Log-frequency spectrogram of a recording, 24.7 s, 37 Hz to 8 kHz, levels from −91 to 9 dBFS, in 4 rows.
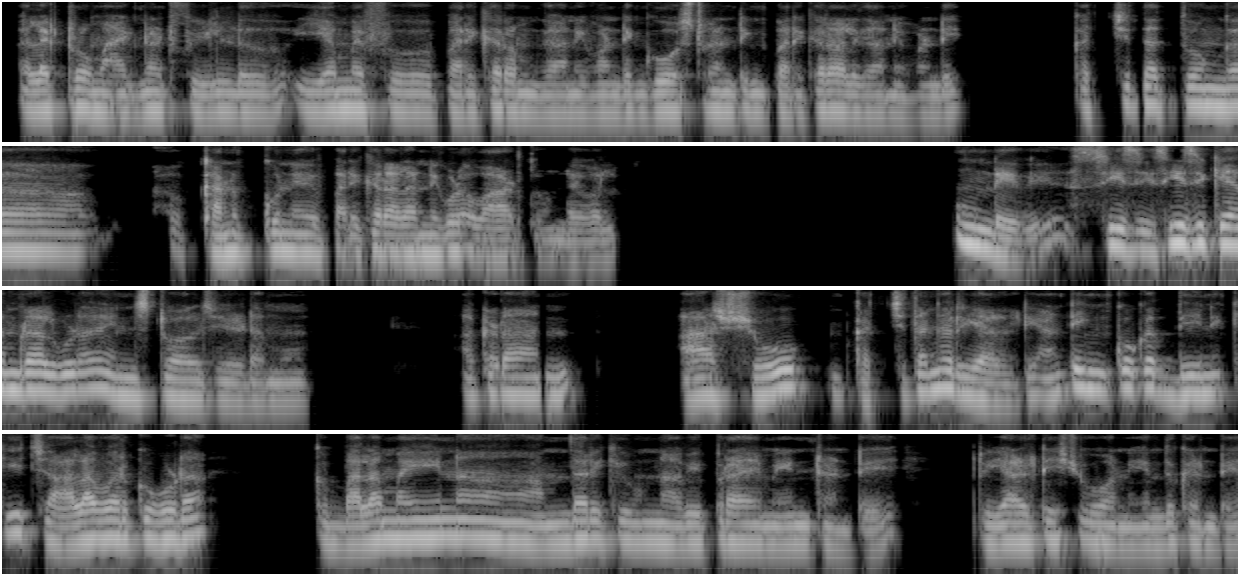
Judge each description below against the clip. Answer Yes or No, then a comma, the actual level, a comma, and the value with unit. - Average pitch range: Yes, average, 3.5 semitones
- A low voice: Yes, low, 130 Hz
